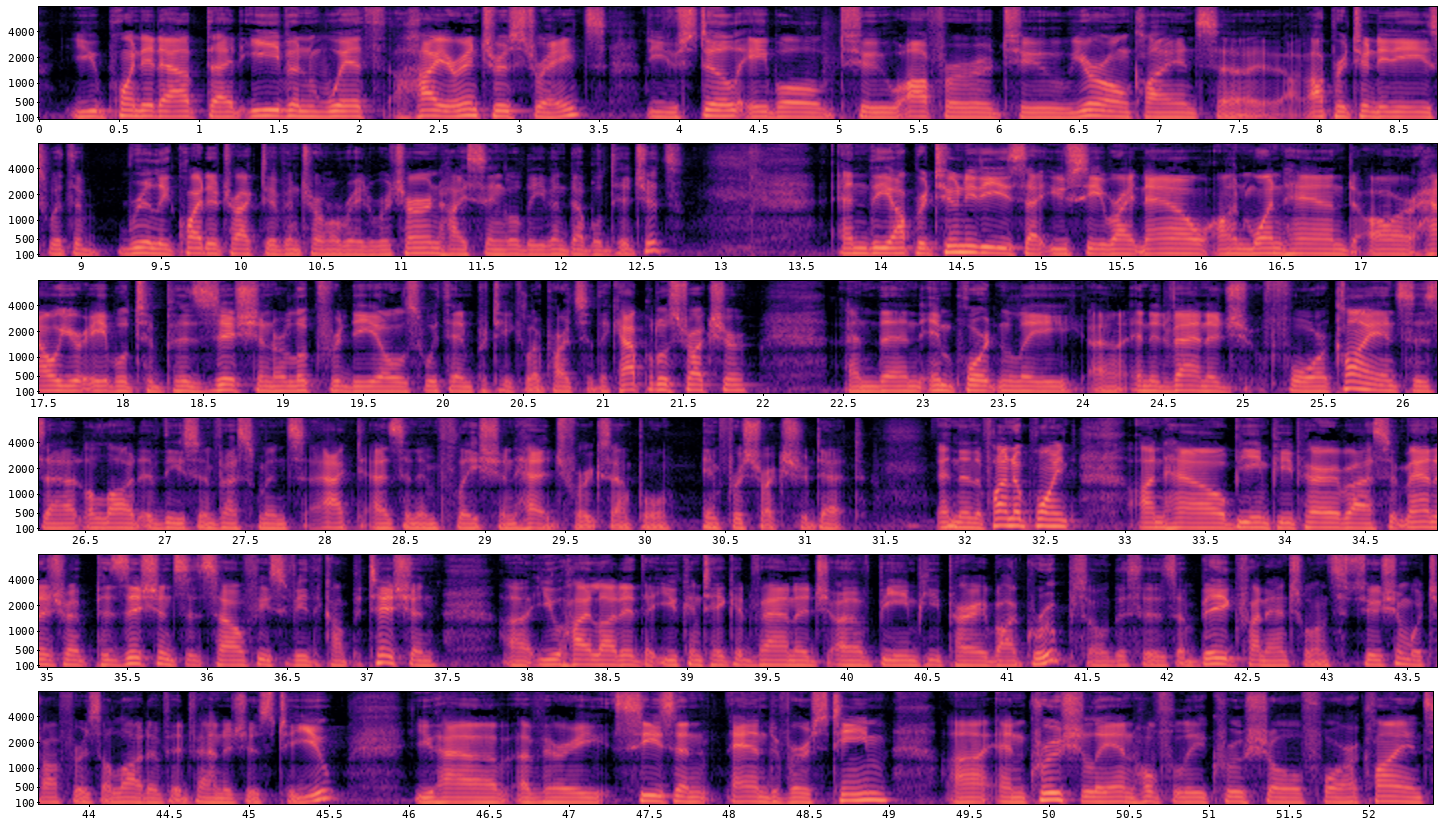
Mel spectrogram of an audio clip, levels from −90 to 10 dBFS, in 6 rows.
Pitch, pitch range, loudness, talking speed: 125 Hz, 120-135 Hz, -20 LUFS, 170 wpm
